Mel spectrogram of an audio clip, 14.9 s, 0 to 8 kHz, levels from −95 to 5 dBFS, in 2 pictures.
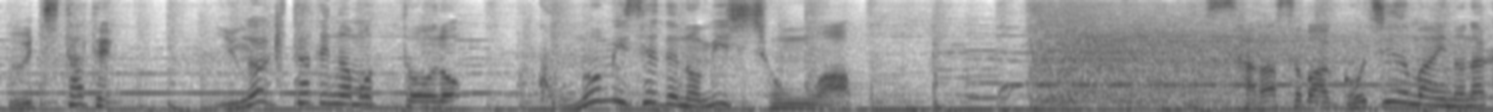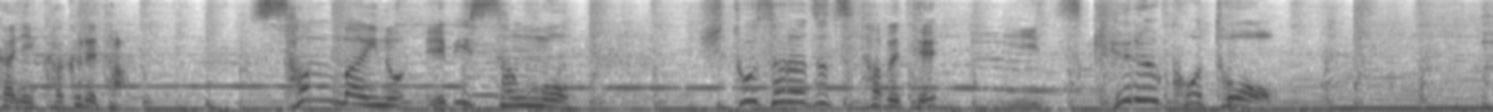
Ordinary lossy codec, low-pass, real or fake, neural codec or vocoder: none; none; real; none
